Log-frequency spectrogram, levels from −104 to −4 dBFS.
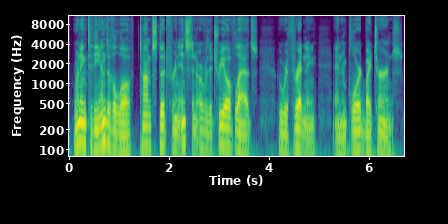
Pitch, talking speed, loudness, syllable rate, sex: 90 Hz, 215 wpm, -19 LUFS, 5.7 syllables/s, male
